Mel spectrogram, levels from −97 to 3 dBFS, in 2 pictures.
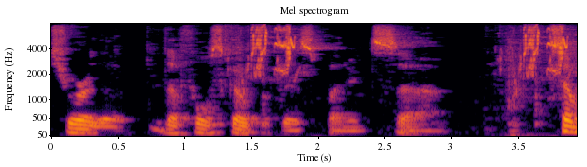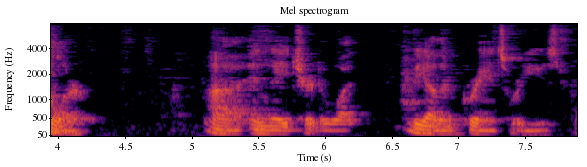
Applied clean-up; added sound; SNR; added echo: classical method Wiener filter.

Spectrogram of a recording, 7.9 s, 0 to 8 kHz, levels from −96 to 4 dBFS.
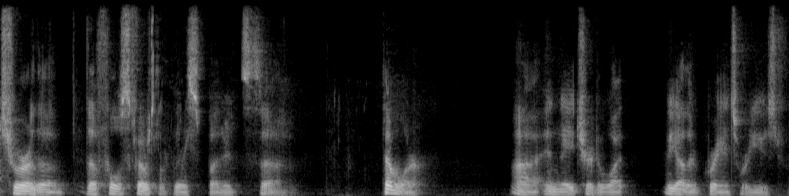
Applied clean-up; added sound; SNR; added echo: neural mask model DeepFilterNet 3.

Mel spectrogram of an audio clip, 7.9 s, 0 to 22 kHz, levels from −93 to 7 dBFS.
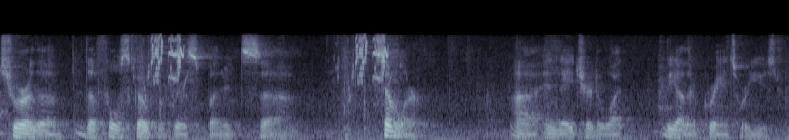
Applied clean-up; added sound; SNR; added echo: none; Bird; -1 dB; none.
